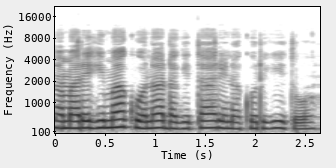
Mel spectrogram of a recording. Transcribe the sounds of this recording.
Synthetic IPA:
namaɾɛɦimakuɔnaɗaɡitaɾinakɔɾiɡitɔ

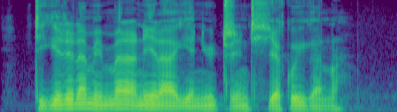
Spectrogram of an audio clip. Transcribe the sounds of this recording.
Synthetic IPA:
tiɡeɾeɾamimɛɾaneɾaɣɛnjutɾɛntjakoiɣana

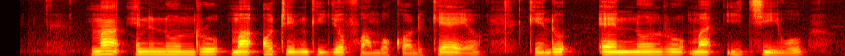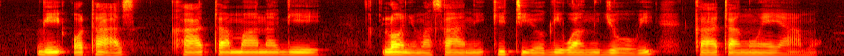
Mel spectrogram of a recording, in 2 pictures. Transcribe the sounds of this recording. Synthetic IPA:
maɛnnonɾomaʔɔtɪmɡɪd͡ʒɔfwambɔkɔdkɛjɔkendo | ɛnːonɾomait͡ʃiwo | ɡɪɔtas | kʰatamanaɡɪ | lɔɲmasanɪkitioɡɪwaŋd͡ʒowikataŋwɛja̰mɔ̰

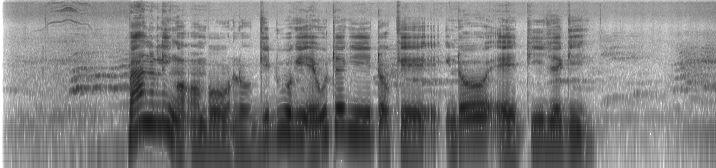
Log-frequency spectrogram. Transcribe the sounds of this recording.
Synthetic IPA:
baŋlɪŋɔʔɔmbʊloɡidwoɡieuteɡɪtokendoḛtid͡ʒeɡɪ

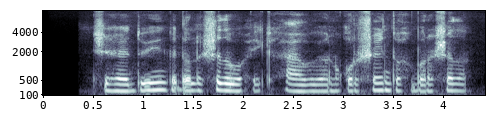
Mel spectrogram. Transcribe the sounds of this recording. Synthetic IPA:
ʃɐɦaːðɔːjɪŋkʰɐɖɐlɐʃɐðɐwɑħɑjkʰɐ̥ʕɑːwɪjaːnqʊrʃɛjnt̪ʰɐwɑħbɐɾɐʃɐðɐ

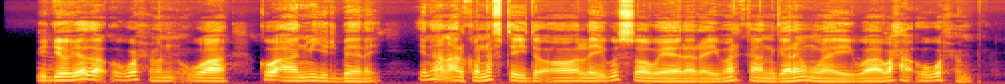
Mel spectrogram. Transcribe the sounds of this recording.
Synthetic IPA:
fiːdɪjɔjɐðɐ̰ʔʊɣʊħʊnwɑː | kʰʊwɐaːnmɪjɪrbɛːlɛ̰j | ɪnaːnɐrkʰɔnɐft̪ʰɛjðɐ̰ʔɔːlɐɪ̰ɣʊsɔːwɛːɾɐ̰ɾɛ̰jmɐrkʰaːŋɡɐɾɐnwɑːjɛjwɑ̰ːwɑ̰ħɑ̰ʔʊɣʊħʊn

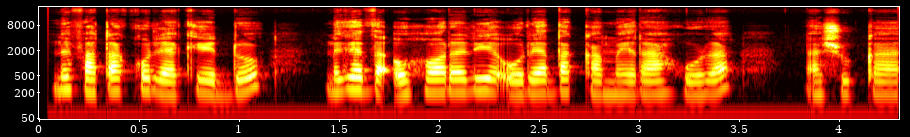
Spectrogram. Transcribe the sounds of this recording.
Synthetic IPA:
nefatakoɾeakedo | neɣeðaʔohɔɾɛɾiɛʔoɾeaðakameɾahoɾa | naʃuka

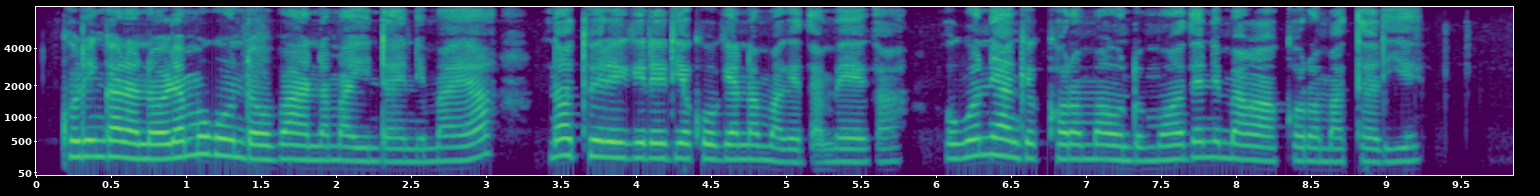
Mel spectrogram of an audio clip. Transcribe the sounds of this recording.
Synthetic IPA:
koɾiːŋɡananɔɾeamoɣuːndaoβanamaiːndainemaja | nɔtweɾeɣeɾeɾiɛkoɣeanamaɣɛða̰mɛɣa | oɣwɔneaŋɡekɔɾɔmaoːndomɔðɛnemaɣakɔɾwamataɾje

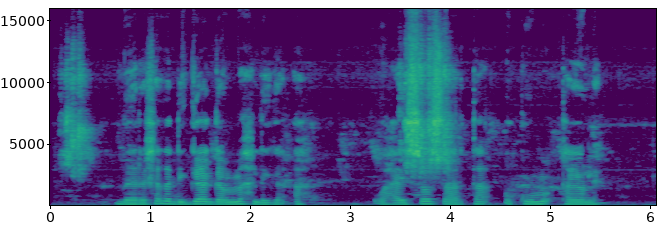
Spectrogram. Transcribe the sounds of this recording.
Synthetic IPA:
bɛːɾɐʃɐðɐd̪ɪɡaːɡɐmɑħlɪɣɐʔɐh | wɑħɑjsɔːsaːrt̪ʰɐħʊkʰuːmɔt̪ʰɐjɔlɛ

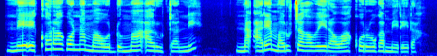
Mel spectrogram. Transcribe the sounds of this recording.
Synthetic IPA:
neːkɔɾaɣwɔnamaodomaʔaɾutani | naʔaɾeamaɾutaɣaweɾawakoɾoɣameɾeɾa

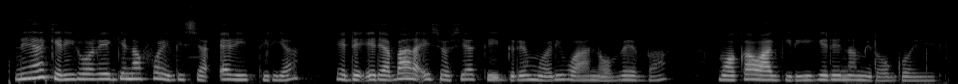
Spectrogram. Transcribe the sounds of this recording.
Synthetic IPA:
nejakeɾiɾwɔɾeɡenafoɾiðiɕjaɛɾitiɾia | hedeʔeɾeaβaɾaʔiɕjɔɕjatiɡɾemwɛɾiwanɔβɛba | mwakawaɡiɾiːɣeɾenameɾɔɡɔeɾe

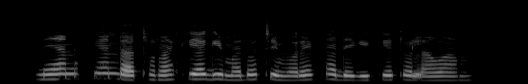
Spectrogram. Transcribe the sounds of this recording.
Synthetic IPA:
nɛankɛndatʰɔnakɪaɡɪmadotimɔɾɛkadeɡeketolawam

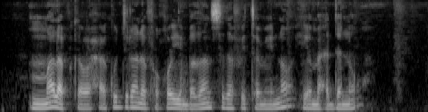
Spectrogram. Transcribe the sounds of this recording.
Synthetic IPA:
mɐlɐbkʰɐwɑħɑ̰ːkʰʊt͡ʃɪɾɐnɐfɑqɔːjɪmbɐðɐnsɪðɐfɪt̪ʰɐmiːnɔijɔ̰mɑʕd̪ɐnɔ

